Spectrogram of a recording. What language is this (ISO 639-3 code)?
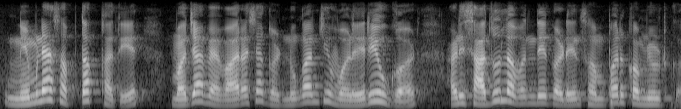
kok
